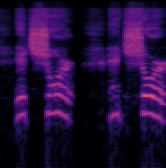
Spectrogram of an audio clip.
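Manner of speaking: put-on very high, thrilled, excited yelp. Retelling a documentary scene of a win, imitating someone yelling. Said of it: "he's yelling".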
